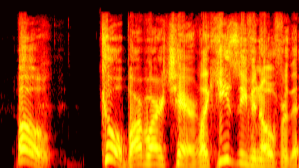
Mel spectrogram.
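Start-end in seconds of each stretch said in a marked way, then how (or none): 0.2-2.0 casual, unbothered, offhand, nonchalant delivery. Retelling a wrestling commentator's remark: imitating a nonchalant remark. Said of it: "he says it all nonchalantly".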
